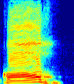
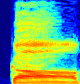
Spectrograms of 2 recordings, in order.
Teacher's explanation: जुबान की जड़ जब इस कौवे से लगेगी तो कौफ अदा होगा, और थोड़ा सा आगे मुंह की तरफ जुबान ऊपर तालू से लगेगी तो क्या अदा होगा? काफ। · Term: हरूफ लहातिया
